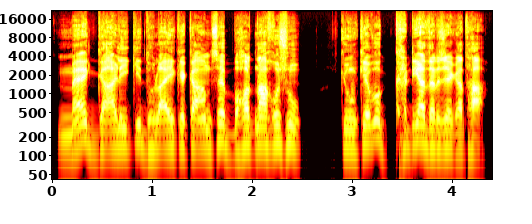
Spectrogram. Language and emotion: Urdu, angry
